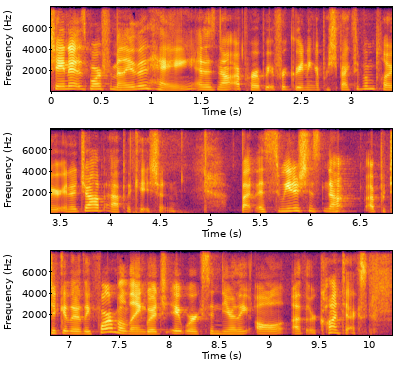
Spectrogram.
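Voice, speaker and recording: Against noticeable background noise, a woman with a fairly high pitch speaks at a very fast pace. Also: ordinary pitch variation. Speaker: podcast co-host. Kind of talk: casual chat.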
